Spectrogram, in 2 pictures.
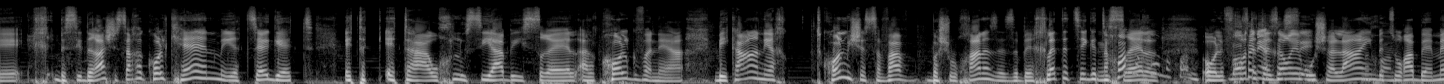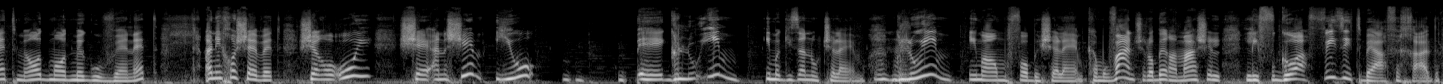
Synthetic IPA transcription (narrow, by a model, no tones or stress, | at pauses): besidʁaʃe̞saχako̞lkʰenme̞jat͡seɡetetetauχlusijabeisʁae̞la̰lkʰo̞lɡvane̞abeikaʁnaniaχ | kʰo̞lmiʃesavavbaʃulχanaze̞zebe̞ːχle̞tjat͡siɡeʁaelalʔolefaχotetezo̞ʁjeʁuʃalaimbet͡suʁabe̞ːme̞tme̞o̞dmeo̞dme̞ɡuve̞ne̞taniχo̞ʃe̞ve̞tʃe̞ʁaʔujʃe̞ʔanaʃimiju | ɡluʔim | imaɡizanutʃe̞lahe̞̰mɡluimimaomfo̞biʃe̞lahe̞̰mkʰamuvanʃe̞lo̞be̞ʁamaʃe̞lːifɡo̞afizitbeafe̞χa̰d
